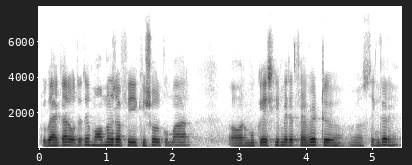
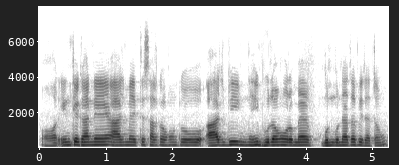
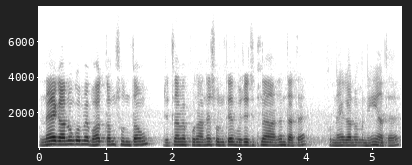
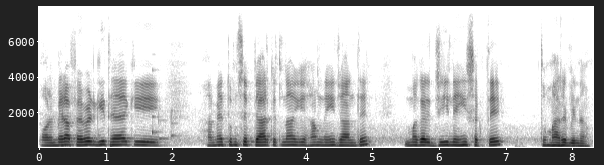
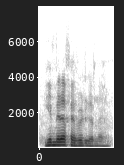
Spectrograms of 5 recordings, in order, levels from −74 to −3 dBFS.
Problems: background conversations at intervals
